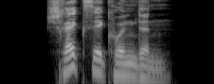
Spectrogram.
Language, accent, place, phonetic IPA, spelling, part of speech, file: German, Germany, Berlin, [ˈʃʁɛkzeˌkʊndn̩], Schrecksekunden, noun, De-Schrecksekunden.ogg
- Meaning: plural of Schrecksekunde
